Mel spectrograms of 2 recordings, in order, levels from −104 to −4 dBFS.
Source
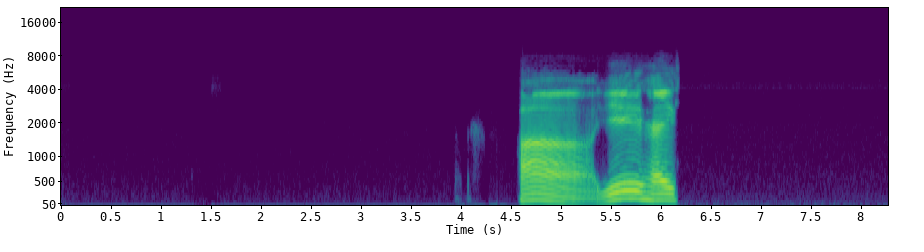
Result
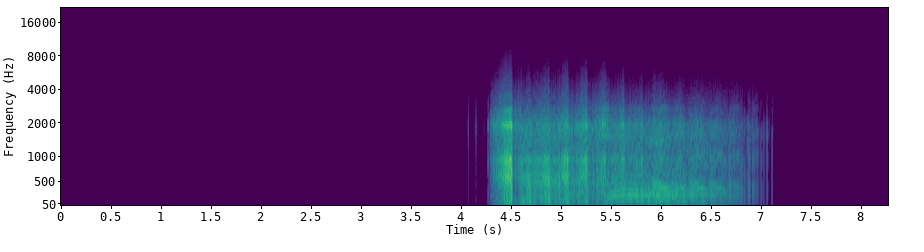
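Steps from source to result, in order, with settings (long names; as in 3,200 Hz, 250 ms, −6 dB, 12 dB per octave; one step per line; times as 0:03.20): peak hold with a rise ahead of every peak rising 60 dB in 0.51 s
treble cut that deepens with the level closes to 700 Hz, closed at −19.5 dBFS
gate with flip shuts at −25 dBFS, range −26 dB
spectral tilt +1.5 dB per octave
on a send: echo whose low-pass opens from repeat to repeat 187 ms, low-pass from 400 Hz, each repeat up 1 octave, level 0 dB
on the sum: pitch shifter −5.5 semitones
dead-zone distortion −54.5 dBFS
low-pass filter 3,200 Hz 12 dB per octave
parametric band 1,800 Hz +14.5 dB 1.1 octaves
level +5.5 dB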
